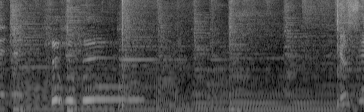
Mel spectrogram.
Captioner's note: giggles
